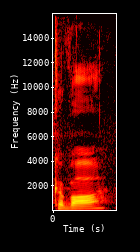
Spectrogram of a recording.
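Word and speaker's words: קָוָה: word weight in the Hebrew the word is pronounced kabah and the literal translation of the word weight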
